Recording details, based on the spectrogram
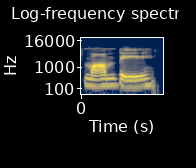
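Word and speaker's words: Mombi: on and I because her name is Mambi and that rhymes with zombie I thought of the cranberries and it's like which one's your head Mom, mom.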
